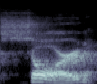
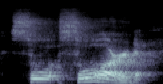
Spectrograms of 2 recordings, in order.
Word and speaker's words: sword: to her the word sword s w r d was sword because she thought the W is pronounced don't forget English you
